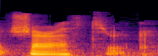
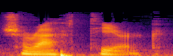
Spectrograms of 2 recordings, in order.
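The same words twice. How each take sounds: First: Sharath Tirk said "SHARE-eth turk"; slow Sharath Tirk, Tirk rhyming with work; speaker's own reading. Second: Sharath Tirk said "shur-ATH tee-ark"; "Sharath Tirk" with a full "ath"; official pronunciation. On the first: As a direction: read "Sharath Tirk" with first syllable like "share". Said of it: "more emphasis on the first syllable". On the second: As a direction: stretch Tirk into "tee-erk". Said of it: "they pronounce it Sharath Tirk". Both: Shown as a demonstration.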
